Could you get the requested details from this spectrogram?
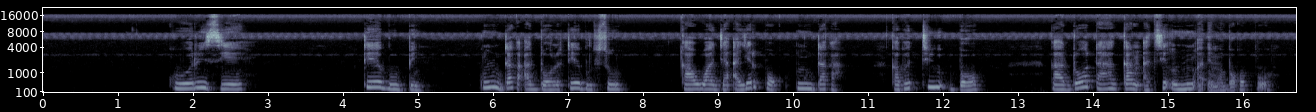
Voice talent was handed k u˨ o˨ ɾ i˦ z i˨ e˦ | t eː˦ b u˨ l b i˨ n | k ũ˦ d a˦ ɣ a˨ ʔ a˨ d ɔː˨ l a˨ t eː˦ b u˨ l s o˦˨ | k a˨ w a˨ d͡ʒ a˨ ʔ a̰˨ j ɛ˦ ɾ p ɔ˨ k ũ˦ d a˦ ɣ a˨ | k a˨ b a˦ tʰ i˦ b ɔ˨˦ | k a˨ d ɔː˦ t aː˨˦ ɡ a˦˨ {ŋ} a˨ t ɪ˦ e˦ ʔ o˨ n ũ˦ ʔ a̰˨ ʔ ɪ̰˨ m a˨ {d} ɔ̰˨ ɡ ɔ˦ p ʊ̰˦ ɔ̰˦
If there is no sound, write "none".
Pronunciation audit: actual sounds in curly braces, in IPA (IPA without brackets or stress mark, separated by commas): n, b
